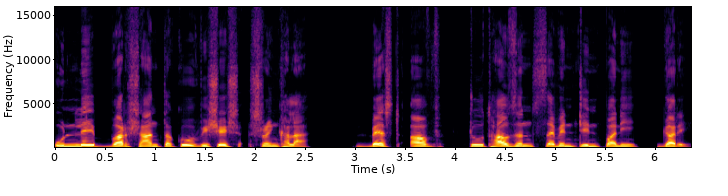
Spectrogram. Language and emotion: Nepali, neutral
